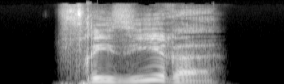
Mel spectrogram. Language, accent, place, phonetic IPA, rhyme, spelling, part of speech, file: German, Germany, Berlin, [fʁiˈziːʁə], -iːʁə, frisiere, verb, De-frisiere.ogg
- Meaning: inflection of frisieren: 1. first-person singular present 2. singular imperative 3. first/third-person singular subjunctive I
